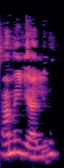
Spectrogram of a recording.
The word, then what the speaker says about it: Ameyali: I mean, my name is Ameyali, which pronounced in Spanish.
